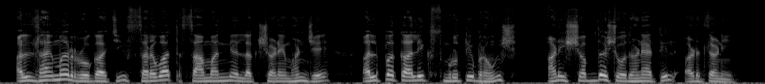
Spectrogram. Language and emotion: Marathi, neutral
